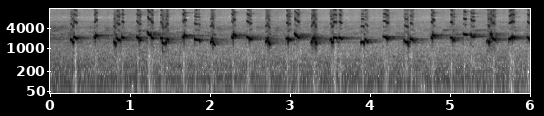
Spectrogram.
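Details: Used to lure bulbuls, this sooty-headed bulbul song runs as a dense, lively series of liquid whistled notes, quick and jaunty, following a short quiet start.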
